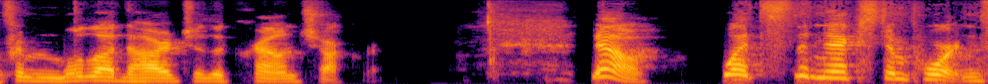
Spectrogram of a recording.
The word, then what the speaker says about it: chakra: who use it I'm gonna go get my chakras aligned no they're not chakras their chakras chakra yes that's how it's pronounced so this is a very interesting connection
